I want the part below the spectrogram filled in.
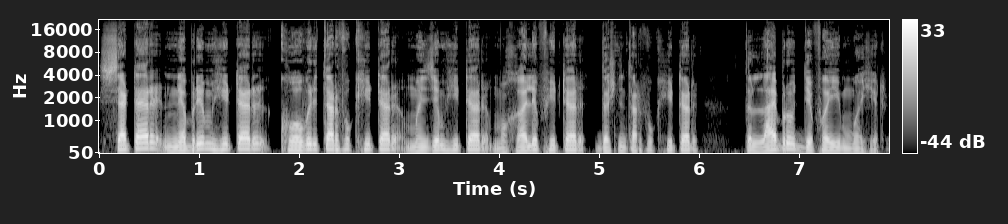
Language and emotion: Kashmiri, neutral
